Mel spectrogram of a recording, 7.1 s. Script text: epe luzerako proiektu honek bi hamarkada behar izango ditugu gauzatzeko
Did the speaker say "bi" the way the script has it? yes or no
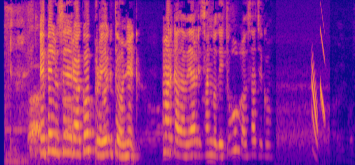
no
